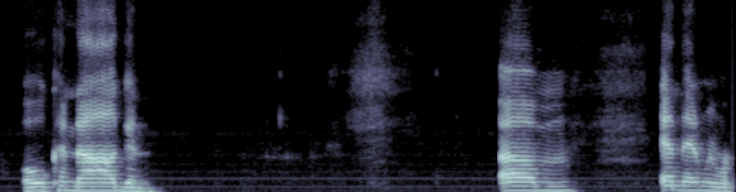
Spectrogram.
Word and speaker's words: Okanagan: with our friends and it's pronounced okanagan i've several people on american tv shows have called it okanagan ah no okanagan um and then we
